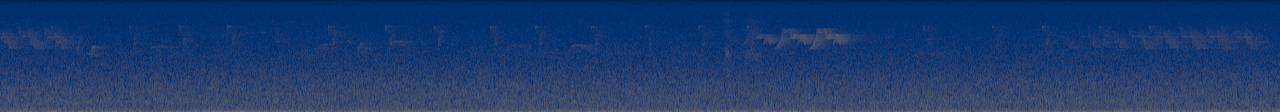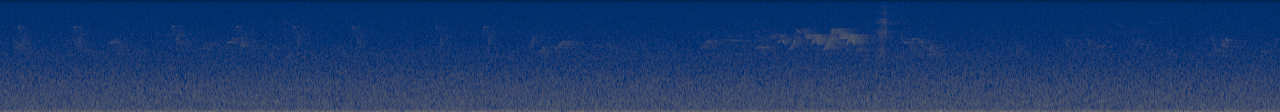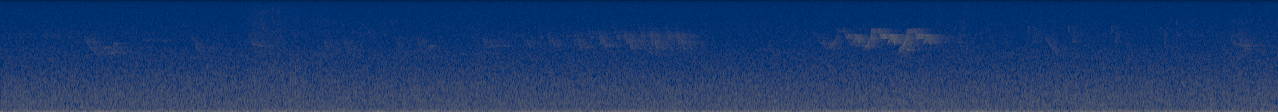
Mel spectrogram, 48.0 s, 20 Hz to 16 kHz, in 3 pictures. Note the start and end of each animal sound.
0.0s-0.9s: Ovenbird (Seiurus aurocapilla)
0.0s-22.4s: Least Flycatcher (Empidonax minimus)
4.0s-12.0s: Red-eyed Vireo (Vireo olivaceus)
9.3s-10.7s: Common Yellowthroat (Geothlypis trichas)
12.9s-15.8s: Ovenbird (Seiurus aurocapilla)
16.1s-48.0s: Red-eyed Vireo (Vireo olivaceus)
25.4s-26.9s: Common Yellowthroat (Geothlypis trichas)
38.2s-40.6s: Ovenbird (Seiurus aurocapilla)
42.2s-43.8s: Common Yellowthroat (Geothlypis trichas)
45.8s-48.0s: Least Flycatcher (Empidonax minimus)

